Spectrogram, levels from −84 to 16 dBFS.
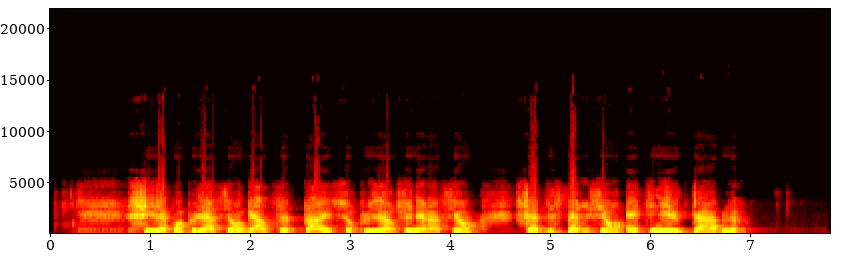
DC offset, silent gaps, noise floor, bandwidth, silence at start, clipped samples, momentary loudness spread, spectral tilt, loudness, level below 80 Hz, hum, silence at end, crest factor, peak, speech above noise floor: under 0.1%; none; -61 dBFS; 6.6 kHz; 0.25 s; under 0.1%; 10 LU; -7.5 dB/octave; -13 LUFS; -52 dBFS; none; 0.85 s; 14 dB; 0 dBFS; 48 dB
